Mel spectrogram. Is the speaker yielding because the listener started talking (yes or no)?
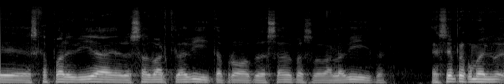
no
